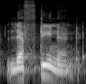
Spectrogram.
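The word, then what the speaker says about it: lieutenant: LIU, है ना, LIEUTENENT, लेकिन पढ़ते बोलते कैसे हैं? लेफ्टिनेंट। F नहीं है कहीं पे F इसमें, ठीक है।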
